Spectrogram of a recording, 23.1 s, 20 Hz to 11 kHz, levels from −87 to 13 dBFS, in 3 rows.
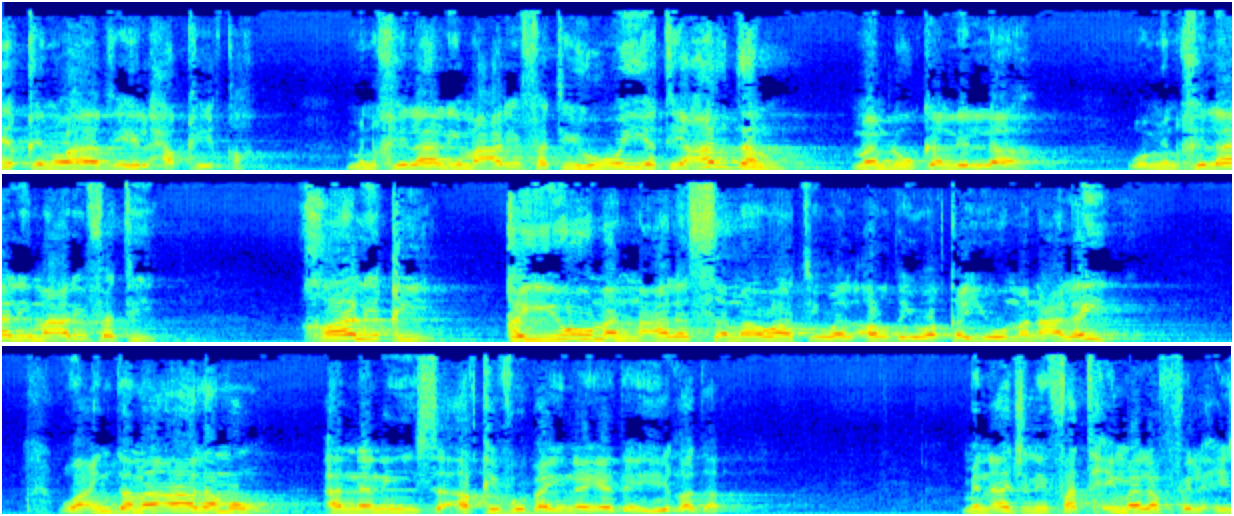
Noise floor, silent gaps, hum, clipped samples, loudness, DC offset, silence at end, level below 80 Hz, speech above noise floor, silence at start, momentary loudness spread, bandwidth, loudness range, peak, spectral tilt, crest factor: -51 dBFS; none; none; under 0.1%; -20 LUFS; 0.3%; 0 s; -54 dBFS; 31 dB; 0 s; 14 LU; 11 kHz; 5 LU; -6 dBFS; -3.5 dB/octave; 16 dB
